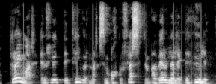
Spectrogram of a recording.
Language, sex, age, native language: Icelandic, female, 40-49, Icelandic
